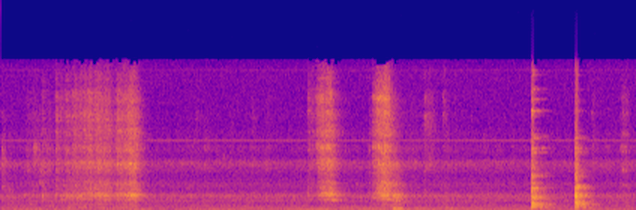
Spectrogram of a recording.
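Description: Hand tool scraping over a wet cement mortar bed while laying floor tiles, a few short rasping strokes, then two sharp knocks near the end, over a steady low hum.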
